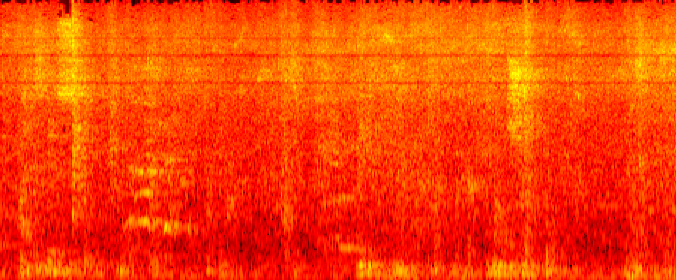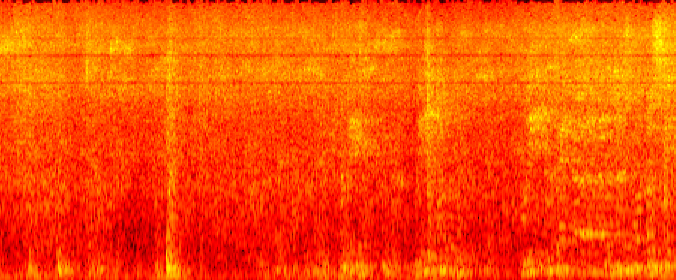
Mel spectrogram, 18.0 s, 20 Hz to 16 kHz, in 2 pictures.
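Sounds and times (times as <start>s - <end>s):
rc cars motor and tyre noise: 1.8s - 18.0s.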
